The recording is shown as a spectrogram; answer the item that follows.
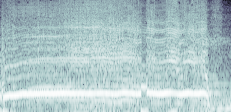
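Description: Two voices singing through microphones: one holds a single long high note while a second, lower voice moves beneath it, both breaking off just before the end.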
